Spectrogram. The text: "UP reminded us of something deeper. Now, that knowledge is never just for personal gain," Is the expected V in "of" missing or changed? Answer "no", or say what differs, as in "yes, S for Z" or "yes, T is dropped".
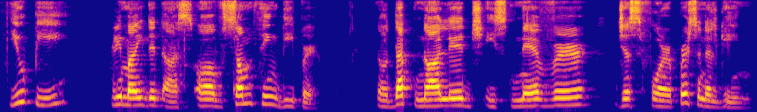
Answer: no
